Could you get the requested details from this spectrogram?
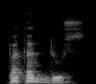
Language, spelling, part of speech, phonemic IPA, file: French, patate douce, noun, /pa.tat dus/, Fr-patate douce.ogg
- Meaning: sweet potato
